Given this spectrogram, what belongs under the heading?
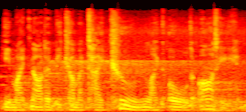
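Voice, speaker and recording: A man's voice: sits low, fairly even intonation, lightly acted. Man acting solemn, courteous storyteller in echoing hall. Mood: grave, formal. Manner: formal, measured, theatrical. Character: solemn, courteous, well-spoken man telling tragic tales. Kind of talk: scripted dramatic game monologue. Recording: echoey hall, loud game music behind.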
